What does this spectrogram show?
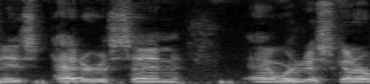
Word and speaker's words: Pedersen: consult the experts, it seems that the proper pronunciation is Pedersen. I grew up at a time when people said Peterson, and I have a tendency to revert back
